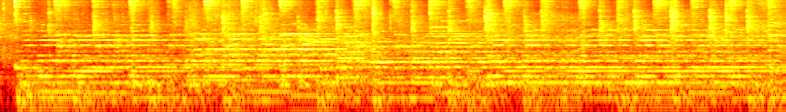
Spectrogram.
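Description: Live steel pan playing a melody over a drum kit with cymbals, the band coming in all at once just after the start.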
